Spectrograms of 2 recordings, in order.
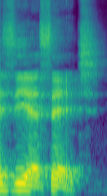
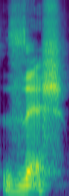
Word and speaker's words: zsh: I say Z-S-H. You say Zish? – I've heard other people say Zish. Maybe Z-S-H is another one. Because it's like Z-S-H has three syllables. Zish, one syllable. He's the most elegant to me. – Okay, I like it. It's closest. – So I think it's like fish.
